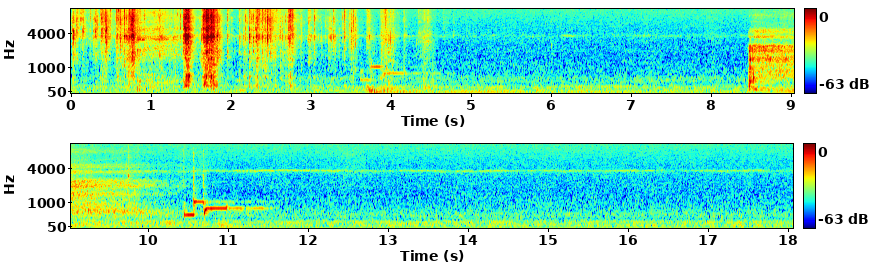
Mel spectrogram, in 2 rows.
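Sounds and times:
electronic beep rising in pitch: 3.6s - 4.6s, 10.5s - 11.6s.

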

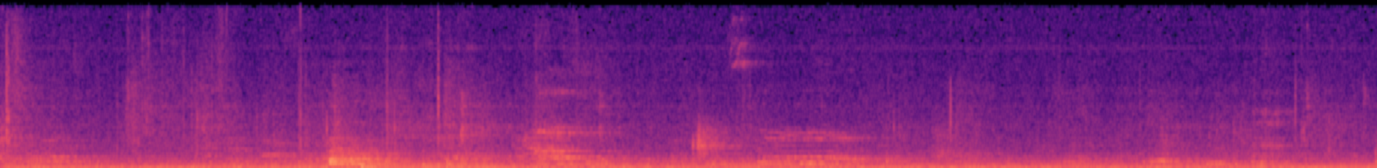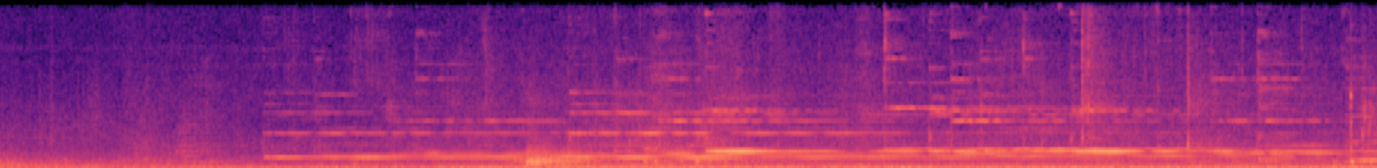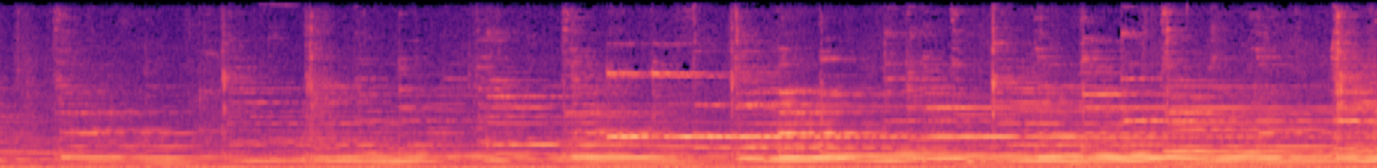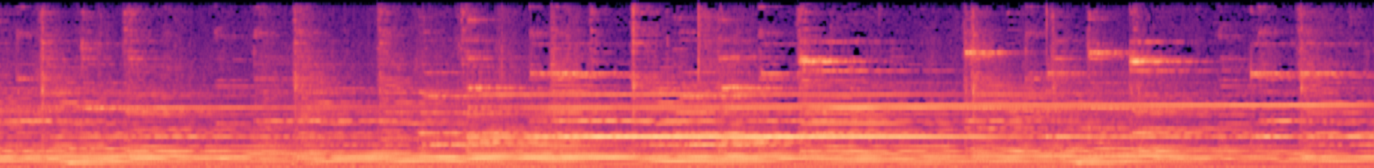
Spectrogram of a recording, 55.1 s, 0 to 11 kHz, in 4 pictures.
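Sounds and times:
handbells ringing: 16.3s - 55.0s.

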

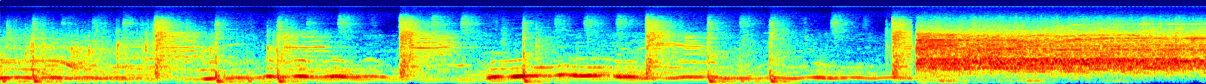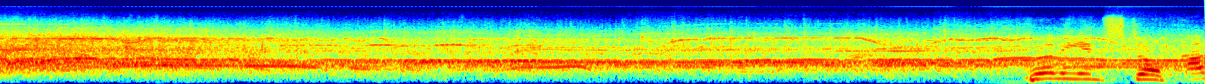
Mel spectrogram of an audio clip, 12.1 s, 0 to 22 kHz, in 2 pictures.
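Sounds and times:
crowd cheering and screaming: 4.6s - 12.0s.

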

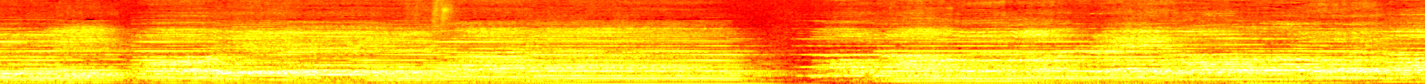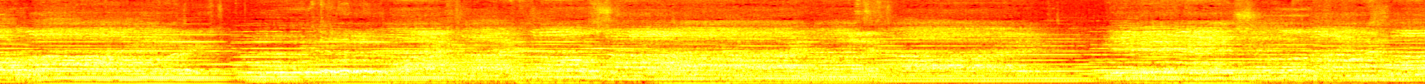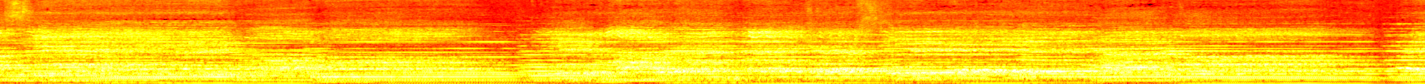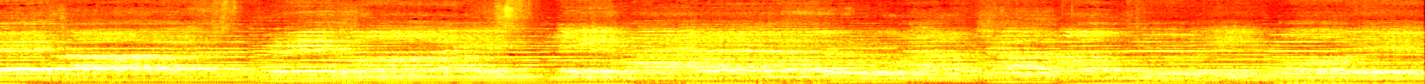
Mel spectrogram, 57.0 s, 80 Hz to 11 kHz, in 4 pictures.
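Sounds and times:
choir singing a hymn: 0.0s - 57.0s
organ accompaniment: 0.0s - 57.0s.

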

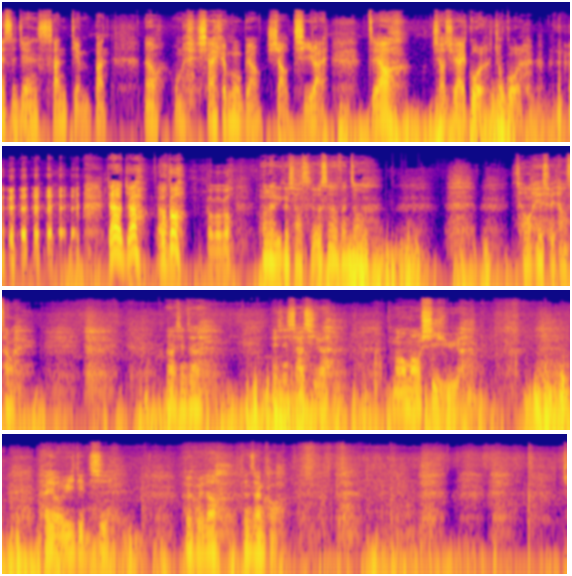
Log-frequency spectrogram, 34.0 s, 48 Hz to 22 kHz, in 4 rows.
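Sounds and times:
person breathing heavily: 1.7s - 2.1s, 9.7s - 10.1s, 14.0s - 16.2s, 17.2s - 21.1s, 21.8s - 22.9s, 23.8s - 34.0s
low microphone rumble: 20.2s - 33.2s
footsteps on gravel: 22.2s - 25.0s, 26.5s - 32.2s.

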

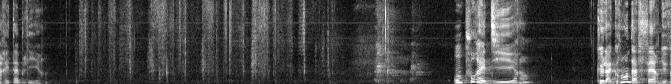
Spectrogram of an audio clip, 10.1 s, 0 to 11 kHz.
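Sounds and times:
paper pages rustling: 1.1s - 5.2s.

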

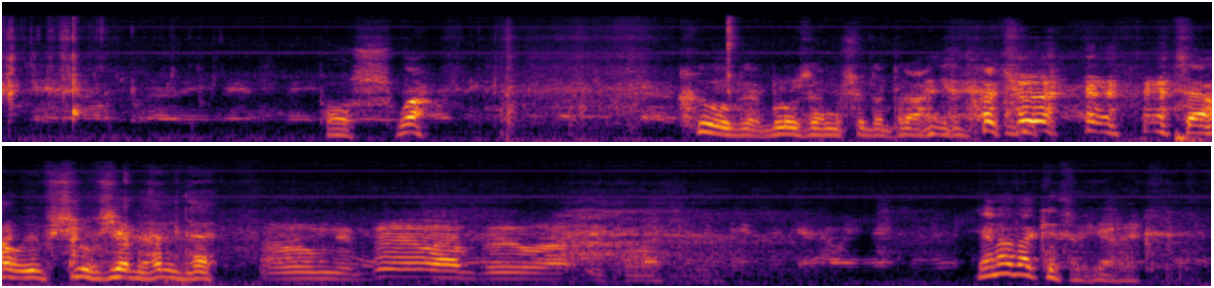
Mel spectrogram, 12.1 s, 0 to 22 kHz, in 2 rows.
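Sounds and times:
man talking quietly: 0.0s - 12.0s.

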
